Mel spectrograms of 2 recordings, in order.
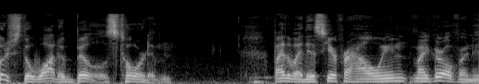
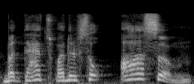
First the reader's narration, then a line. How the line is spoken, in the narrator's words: I exclaimed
